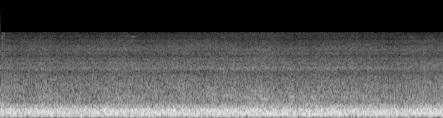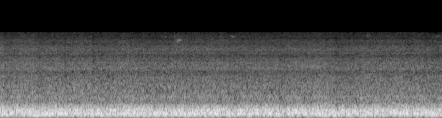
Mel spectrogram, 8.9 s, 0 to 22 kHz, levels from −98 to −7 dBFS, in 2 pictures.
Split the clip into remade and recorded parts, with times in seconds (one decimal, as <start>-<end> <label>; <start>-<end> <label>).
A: 0.0-3.9 recorded; 3.9-4.9 remade; 4.9-6.5 recorded; 6.5-8.1 remade; 8.1-8.9 recorded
